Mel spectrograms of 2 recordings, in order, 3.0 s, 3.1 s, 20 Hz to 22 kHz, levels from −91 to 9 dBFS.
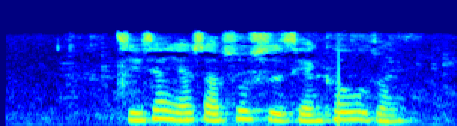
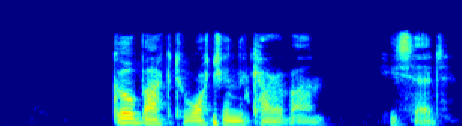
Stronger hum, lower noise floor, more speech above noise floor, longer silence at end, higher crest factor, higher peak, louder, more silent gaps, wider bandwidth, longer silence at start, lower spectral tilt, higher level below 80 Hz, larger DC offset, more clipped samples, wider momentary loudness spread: neither; second, -59 dBFS vs -86 dBFS; second, 31 dB vs 54 dB; first, 0.3 s vs 0.1 s; second, 16 dB vs 22 dB; about the same, -14 dBFS vs -12 dBFS; first, -28 LUFS vs -32 LUFS; neither; about the same, 8.2 kHz vs 8.2 kHz; about the same, 0.75 s vs 0.75 s; second, -3 dB/octave vs -4.5 dB/octave; about the same, -66 dBFS vs -70 dBFS; neither; neither; second, 10 LU vs 15 LU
